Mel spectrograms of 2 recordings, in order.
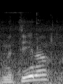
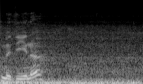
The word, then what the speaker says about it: Mdina: way you pronounce it there's no e between m and d but I think it's Medina um supposed to be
